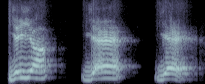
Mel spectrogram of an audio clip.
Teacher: आपां नूं महसूस हो रहा है कि आ तालवी दे विच आवेगा, क्योंकि जीभ है जो तालवी नूं तालू नूं एवें छो रही है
